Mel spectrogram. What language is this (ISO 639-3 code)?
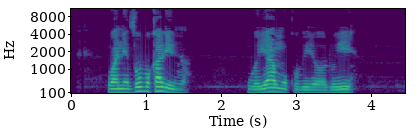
lug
